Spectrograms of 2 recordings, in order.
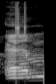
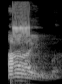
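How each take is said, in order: First: It begins with a short 'a' vowel. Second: It begins with an 'eye' vowel. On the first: The speaker calls it wrong. "It's not am" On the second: The speaker calls it right. "It's I'm"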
